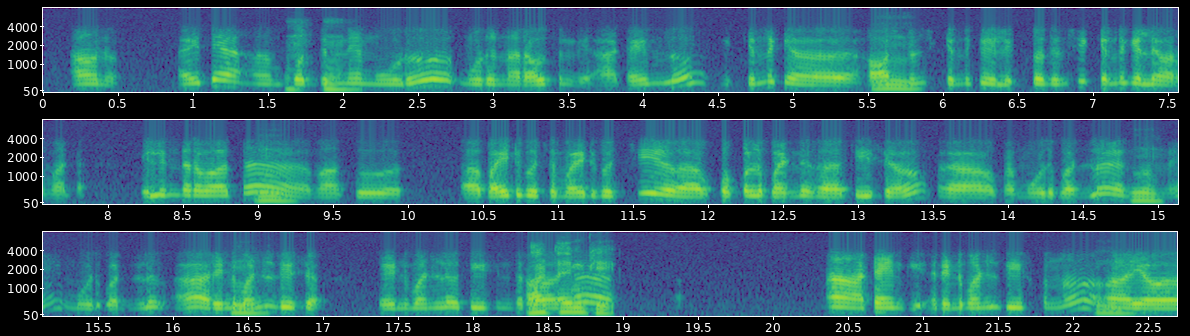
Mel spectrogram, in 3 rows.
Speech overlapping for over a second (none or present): none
